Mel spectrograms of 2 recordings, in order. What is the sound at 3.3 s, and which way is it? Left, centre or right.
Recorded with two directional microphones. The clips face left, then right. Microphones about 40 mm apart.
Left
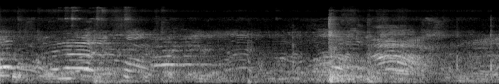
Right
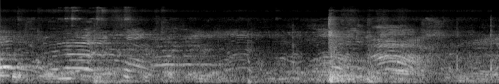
Music, centre.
